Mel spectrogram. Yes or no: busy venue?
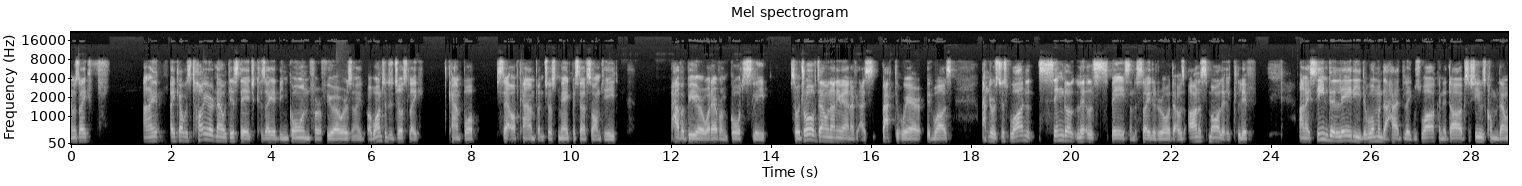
no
